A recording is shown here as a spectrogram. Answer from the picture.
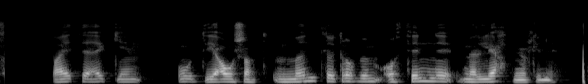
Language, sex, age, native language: Icelandic, male, 15, Icelandic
